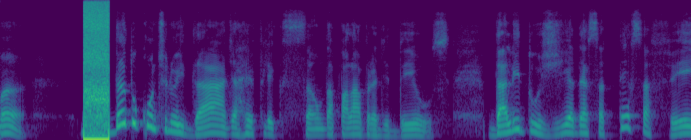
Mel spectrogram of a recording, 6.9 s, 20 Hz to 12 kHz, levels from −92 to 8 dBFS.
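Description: A speech recording with file tags played as audio from 0.83 to 1.09 s, before "continuidade à reflexão da": text gives a hard-edged, one-sided rasp ending in padding silence, unlike a dropout's pure gap.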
